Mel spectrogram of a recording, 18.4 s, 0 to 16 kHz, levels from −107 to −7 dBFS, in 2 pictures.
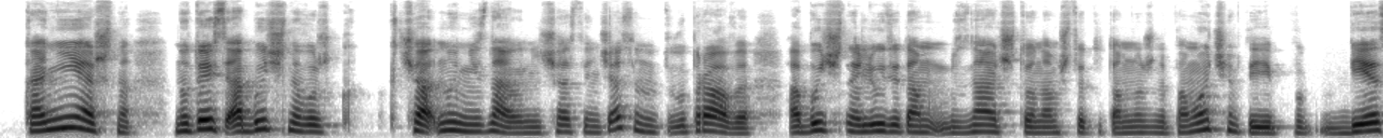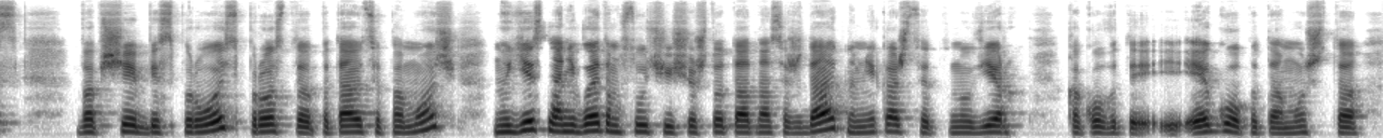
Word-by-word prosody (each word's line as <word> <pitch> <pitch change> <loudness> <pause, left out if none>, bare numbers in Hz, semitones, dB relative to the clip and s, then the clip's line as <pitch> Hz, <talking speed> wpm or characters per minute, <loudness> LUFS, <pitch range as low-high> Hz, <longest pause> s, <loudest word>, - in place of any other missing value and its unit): конечно. 215 - +3 0.2
Ну, 195 +1 +1
то 245 - +9
есть 250 -1 +6
обычно, 230 +2 +2
вы 180 0 0
ж 170 - -17
к 175 - -25 0.2
к - - -20
ча - - +3
ну 220 +2 +2
не 185 -3 -1
знаю, 180 -6 -2
не 150 0 -8
часто, 175 +2 -7
не 160 - -10
часто, 255 - -3
но 180 - -5
вот 160 - -13
вы 165 +2 -7
правы. 165 -9 +1 0.2
Обычно 200 +4 0
люди 185 +1 +2
там 165 -5 -3
знают, 175 +3 -3
что 175 -2 -5
нам 150 0 -6
что-то 155 0 -10
там 145 - -7
нужно 155 -1 -8
помочь 215 +11 -2
чем-то, 185 -8 -4
и 150 0 +3
б 150 0 -12
без, 195 +9 +3 0.4
вообще, 170 +3 +1
без 160 +1 -4
просьб 185 - +2
просто 180 -3 +1
пытаются 165 +2 +1
помочь. 210 - -2 0.2
Но 170 0 -1
если 220 +4 +4
они 185 -1 +3
в 180 - +1
этом 200 -3 +4
случае 175 -2 -2
ещё 160 +1 -5
что-то 165 0 +1
от 160 - 0
нас 160 -1 -3
ожидают, 185 - +3
но 160 - -6
мне 160 +2 -5
кажется 180 -2 -2
это - - -12
ну, 150 0 -5
верх 165 +2 0 0.3
какого-то 155 -1 -4
и - - -2
и 360 -3 -7
эго. 180 +1 +2
Потому 150 0 -5
что, 150 -2 -2
170 Hz, 210 wpm, -23 LUFS, 155-195 Hz, 0.4 s, то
